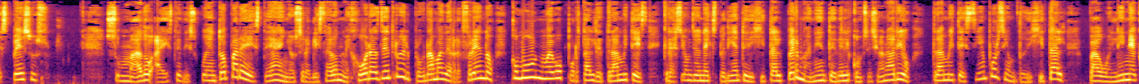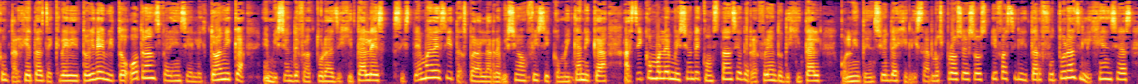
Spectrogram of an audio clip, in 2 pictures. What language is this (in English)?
Spanish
